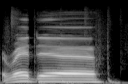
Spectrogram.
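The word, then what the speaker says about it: Redheugh: Red uh, red huff red, whatever.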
